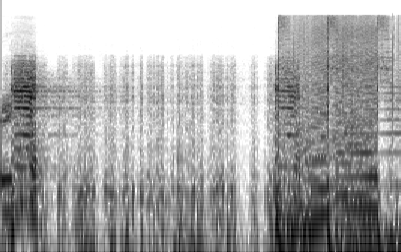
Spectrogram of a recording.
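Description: A song playing, with a brief laugh at the start; about three seconds in it turns to a fuller, brighter sound as the track gets going.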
